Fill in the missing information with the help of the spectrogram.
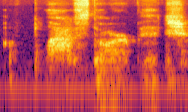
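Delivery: whispered reveal, hushed; dramatic whisper. Real, not acted. Collector whispers the character's name as a dramatic reveal. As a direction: breathe the name like a big secret.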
